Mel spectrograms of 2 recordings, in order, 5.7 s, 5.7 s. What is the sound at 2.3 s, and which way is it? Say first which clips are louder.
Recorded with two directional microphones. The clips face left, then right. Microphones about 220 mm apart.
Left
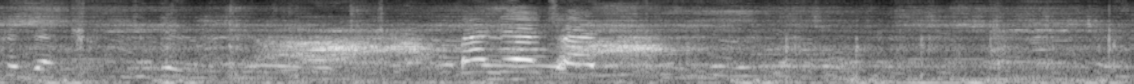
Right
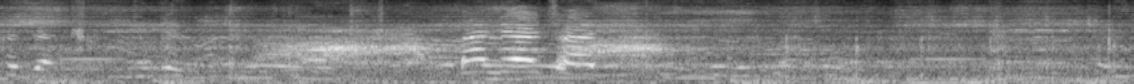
Children playing: right 2 dB; 5° left (ahead or behind).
